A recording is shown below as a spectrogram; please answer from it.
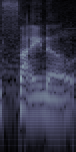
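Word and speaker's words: Cyno: I've been saying his name wrong. It's supposed to be Sino.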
